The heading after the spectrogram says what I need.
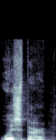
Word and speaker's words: WSPR: First of all, WSPR, pronounced whisper, is a way of encoding information and transmitting it across the spectrum.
